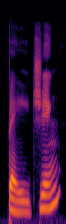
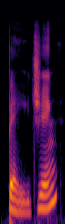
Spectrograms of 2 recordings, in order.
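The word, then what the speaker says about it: 北京: The pronunciation is Běijīng. Let that sink in for a second. Běijīng.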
